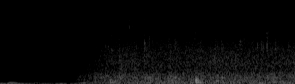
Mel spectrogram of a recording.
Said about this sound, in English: Rain.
